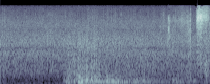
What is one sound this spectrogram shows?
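A deep game explosion booms and rumbles.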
